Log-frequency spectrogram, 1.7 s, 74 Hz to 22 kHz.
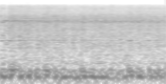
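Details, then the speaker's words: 1977 Suzuki GS550 four-cylinder, after a two-to-three-minute warm-up following two years stored: smooth, even low idle with a steady beat and no misses or ticks; running better, normal warm idle. "um same deal you need the same two three minute warm up every time on this bike so now better running sounds good"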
